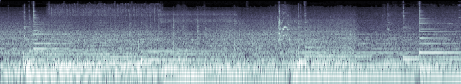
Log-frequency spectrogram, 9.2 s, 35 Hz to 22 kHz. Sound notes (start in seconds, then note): 1.0 bicycle gears clicking; 4.7 engine rumbling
